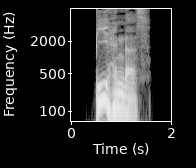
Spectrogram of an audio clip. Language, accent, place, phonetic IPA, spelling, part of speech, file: German, Germany, Berlin, [ˈbiːˌhɛndɐs], Bihänders, noun, De-Bihänders.ogg
- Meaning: genitive singular of Bihänder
